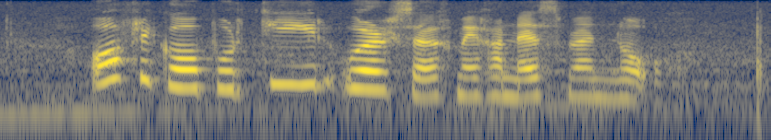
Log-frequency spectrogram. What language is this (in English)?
Afrikaans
